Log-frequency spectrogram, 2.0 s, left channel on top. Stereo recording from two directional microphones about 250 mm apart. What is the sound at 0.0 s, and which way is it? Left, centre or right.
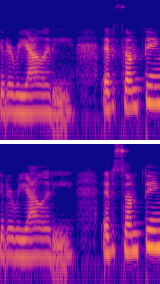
A woman's voice, right.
